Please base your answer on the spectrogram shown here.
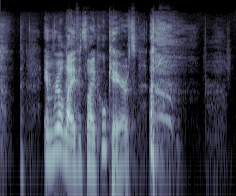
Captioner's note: laughing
